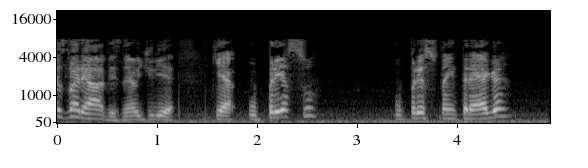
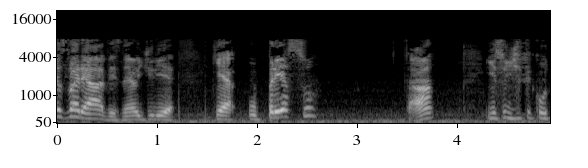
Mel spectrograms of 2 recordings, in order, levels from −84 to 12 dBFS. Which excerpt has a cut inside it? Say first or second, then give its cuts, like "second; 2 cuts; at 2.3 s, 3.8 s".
second; 1 cut; at 3.4 s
